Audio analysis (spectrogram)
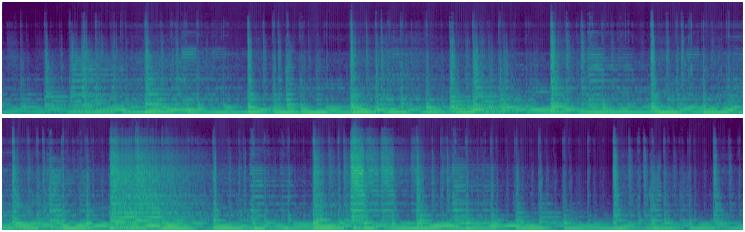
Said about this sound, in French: C'est un travail de guitare instrumentale quelque peu improvisé et enregistré dans un van en mouvement pendant six semaines.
